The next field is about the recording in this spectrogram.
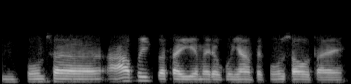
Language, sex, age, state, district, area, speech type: Urdu, male, 30-45, Telangana, Hyderabad, urban, conversation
